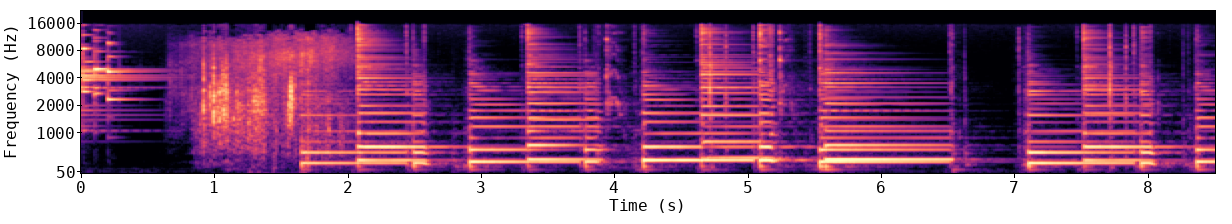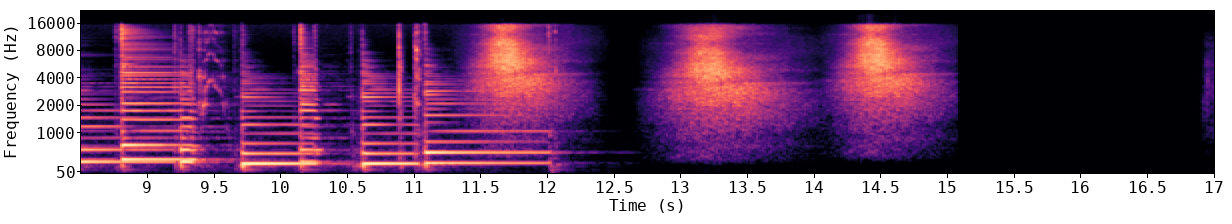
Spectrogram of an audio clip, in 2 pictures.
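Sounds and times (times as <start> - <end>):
acoustic guitar chords: 2.0 - 12.1.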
